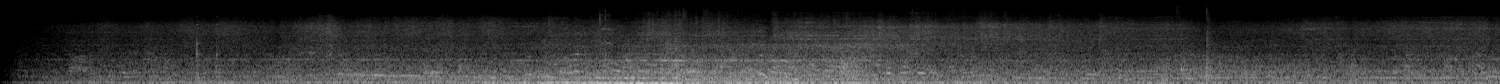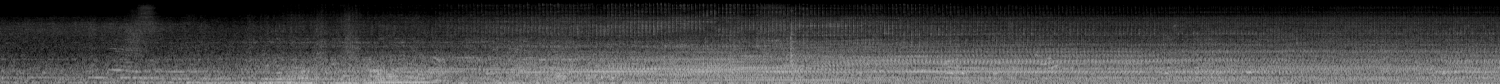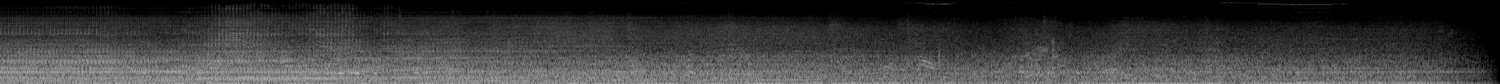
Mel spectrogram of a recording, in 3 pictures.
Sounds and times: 0.0s train engine 45.0s

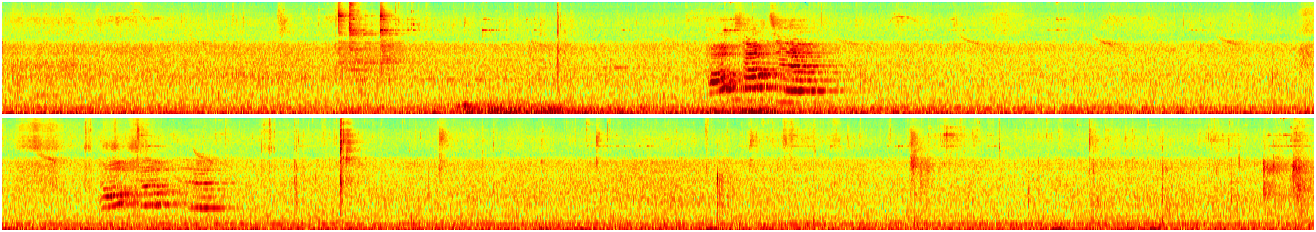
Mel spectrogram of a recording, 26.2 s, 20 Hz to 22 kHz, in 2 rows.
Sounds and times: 4.0s Thunder 10.4s

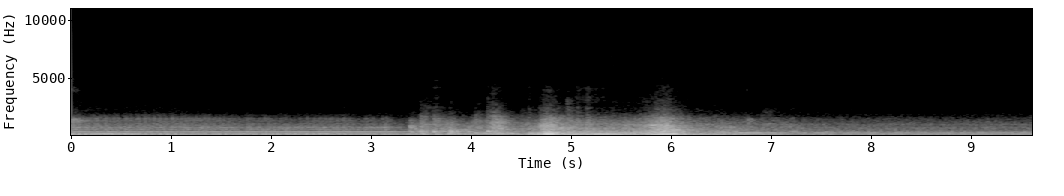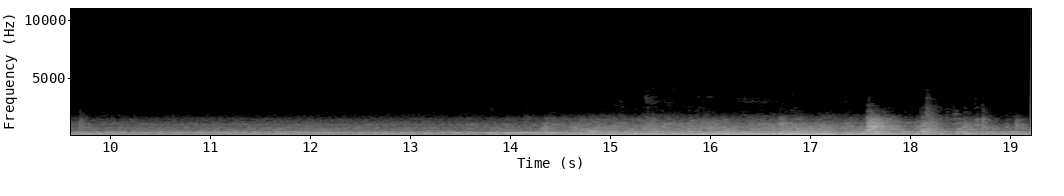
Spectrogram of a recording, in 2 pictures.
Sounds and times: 0.0s Elevator 19.2s

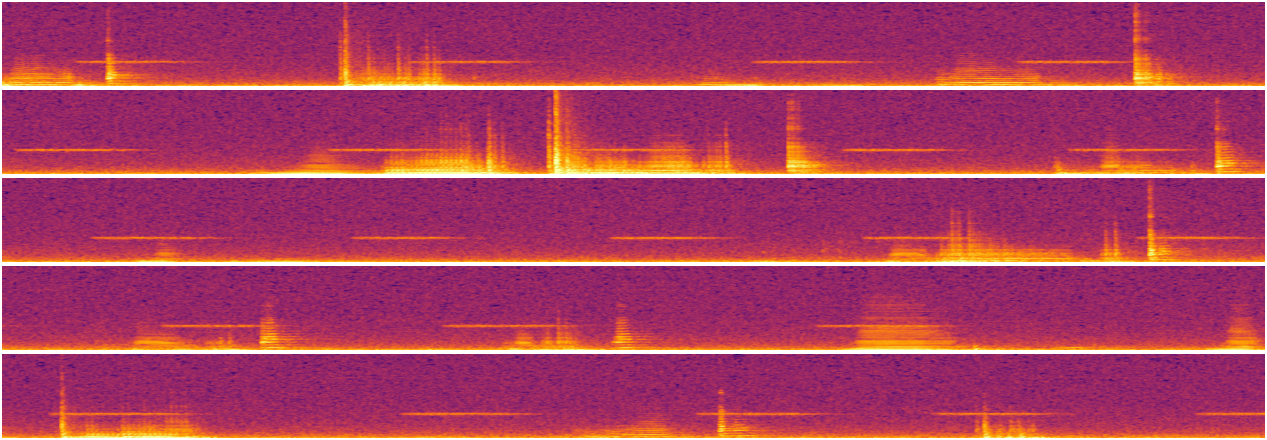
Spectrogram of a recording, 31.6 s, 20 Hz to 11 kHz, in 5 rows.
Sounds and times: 1.7s creaking with wooden doors 2.5s
7.8s creaking with wooden doors 10.6s
17.0s creaking with wooden doors 18.7s
25.0s creaking with wooden doors 26.3s
31.2s cricket outside 31.5s

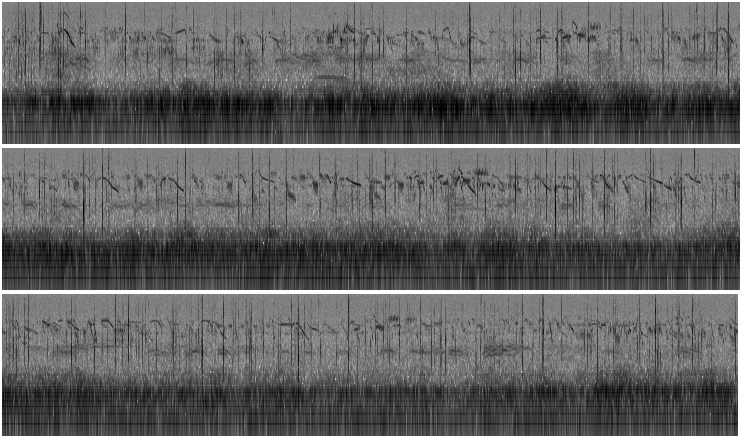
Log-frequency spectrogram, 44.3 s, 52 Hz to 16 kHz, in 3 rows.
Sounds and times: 0.0s Rain on hood 44.2s

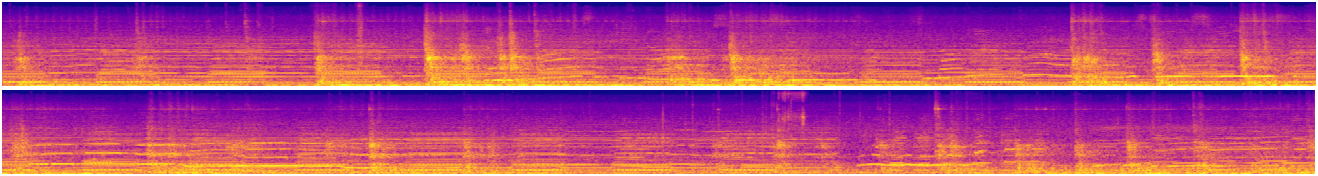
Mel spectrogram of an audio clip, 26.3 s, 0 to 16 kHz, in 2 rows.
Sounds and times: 0.0s people moving the bucky ball all over the place 9.3s

